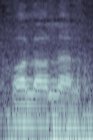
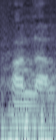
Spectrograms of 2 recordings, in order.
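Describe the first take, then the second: First: It is said as three syllables, ko-lo-nel. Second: It is said as two syllables, ker-nel. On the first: This is how the spelling reads. "कर्नल की spelling होती है सी O L O N E L" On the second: This is how the word is actually spoken. "इसको बोलेंगे क्या"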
